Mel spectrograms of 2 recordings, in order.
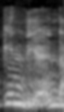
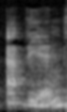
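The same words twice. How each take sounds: First: "in the end" with "in" said high and loud; stress on in. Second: Said in the usual way. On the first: Shown as a demonstration. Teacher stressing the correct "in the end" over "at the end". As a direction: punch the "in" of "in the end". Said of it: "sino in the end". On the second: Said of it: "no diríamos nunca".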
